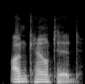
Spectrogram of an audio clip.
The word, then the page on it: uncounted: American English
